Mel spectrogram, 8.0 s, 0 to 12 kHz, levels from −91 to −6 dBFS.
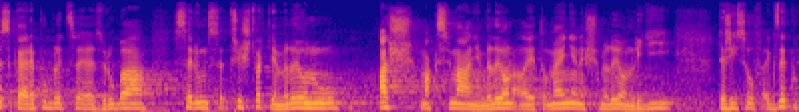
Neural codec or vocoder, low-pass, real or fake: none; 10.8 kHz; real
